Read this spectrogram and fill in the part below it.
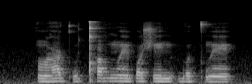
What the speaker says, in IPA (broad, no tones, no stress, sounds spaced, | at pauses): k ɔ̃ ʕ ə kʷʼ ə ǃʰ ɒ v ŋʷ ɛ̃ː p ɔ ʃ ẽ n o̰ ɡʷ ɛ kʷʼ ɛ̃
